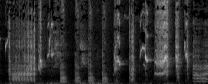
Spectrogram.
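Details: Chattering Javan myna song meant as a masteran for songbird training: a long noisy rasp, then a varied string of harsh chips and short whistled notes in quick succession.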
